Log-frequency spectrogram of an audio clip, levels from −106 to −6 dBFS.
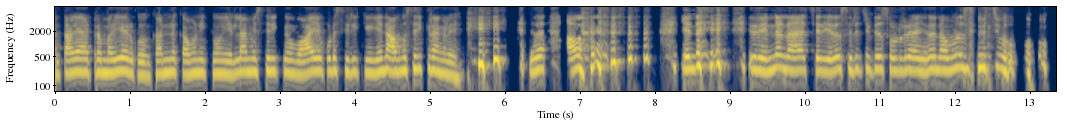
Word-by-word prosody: தலையாட்டுற 215 0 0
மாரியே 220 +3 +3
இருக்கும், 185 -3 -3
கண் 205 +2 0 0.2
கவனிக்கும், 200 0 -2
எல்லாமே 220 +2 -1
சிரிக்கும். 225 -3 -2
வாய 210 +4 +2
கூட 230 +1 0
சிரிக்கும். 215 -1 -3
ஏனா, 235 +1 +3
அவுங்க 225 +2 +1
சிரிக்கிறாங்களே! 235 -7 -1 1.0
இத 230 - +3 0.4
அவ 240 - +4 1.5
என்ன 255 +3 +2 0.7
இது 245 -1 +1
என்னன்னா, 250 -2 +1 0.3
சரி 225 -1 0
ஏதோ 240 +2 +2
சிரிச்சிட்டே 250 +1 -3
சொல்றேன், 230 0 0
ஏதோ 245 +2 +1
நம்மளும் 255 +3 0
சிரிச்சு 275 +1 0
வப்போம். 215 +8 -6
225 Hz, 115 wpm, -21 LUFS, 210-245 Hz, 1.5 s, அவ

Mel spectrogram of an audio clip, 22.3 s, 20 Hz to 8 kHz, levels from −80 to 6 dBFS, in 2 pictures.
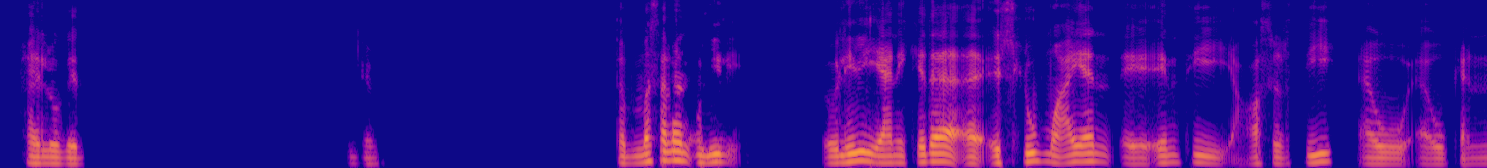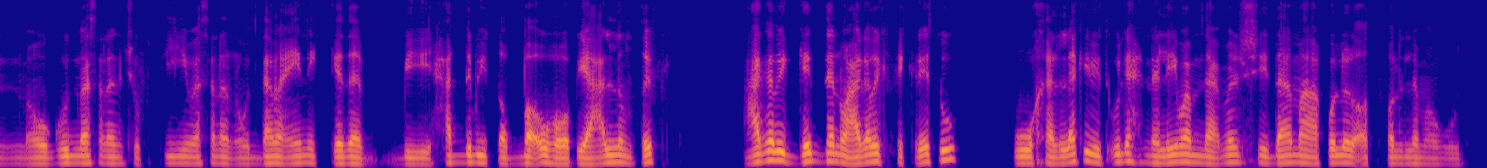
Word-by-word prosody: حلو 115 -1 -2
جدًا. 105 -1 -4 2.0
جم 100 -1 -20 1.8
طَب 115 -1 -6
مثلًا 150 +4 +2
قولي 125 +2 +1
لي 130 - -12 0.6
قولي 120 +5 +2
لي 155 -2 +4
يعني 125 0 -1
كده 135 +4 +1
أ 120 -4 +2
أسلوب 145 +5 -1
معيّن 135 +1 -1
آآ 105 +2 -6
أنتِ 125 0 -8 0.3
عاصِرتيه 110 +5 -6 0.2
أو 105 -1 -5
أو 100 0 -11
كان 100 +2 -16
موجود 105 +3 -1
مثلًا 120 -2 -1
شُفتيه 115 +2 -8
مثلًا 115 -2 -5
قُدّام 105 +3 -2
عينِك 115 +2 -2
كده 110 -2 +2
بي 105 -2 -5
حد 125 +4 -2
بيطبَّقه 115 -4 +2
وهو 110 -5 +5
بيعلِّم 115 +4 +2
طفل 110 - -1 0.6
عجبِك 150 +6 +6
جدًا 140 +3 +3
وعجبِك 130 +4 +5
فكرته 135 +10 0 0.4
وخلّاكِ 115 +3 +2
بتقولي 135 0 +2
إحنا 125 -4 -4
ليه 120 +2 +3
ما 140 - +5
بنعملش 125 +2 -2
ده 120 +1 +1
مع 120 -3 +1
كل 120 +3 0
الأطفال 115 -2 -1
اللي 110 0 -5
موجوده؟ 100 -2 -13
120 Hz, 130 wpm, -22 LUFS, 110-130 Hz, 2.0 s, عجبِك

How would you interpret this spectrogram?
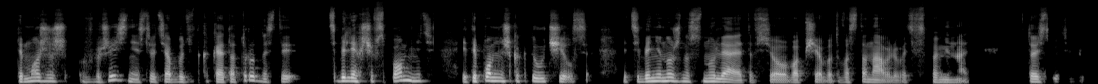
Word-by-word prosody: ты 130 - +1
можешь 150 -1 +1
в 120 -2 -10
жизни, 195 - 0
если 110 +3 -4
у - - -3
тебя 120 +2 +2
будет 120 +2 -5
какая-то 120 -5 +1
трудность, 190 -11 -2
ты 65 - -3 0.3
тебе 165 - +3
легче 150 -3 +3
вспомнить, 155 -1 0 0.2
и - - -1
ты 145 - +5
помнишь, 160 -1 +4
как 145 - -6
ты 150 - +2
учился. 140 0 +2 0.3
И - - -6
тебе 140 +3 +1
не 155 +1 +5
нужно 155 -3 +2
с 130 - -6
0 130 -6 +4
это 95 0 -4
всё - - -1
вообще - - 0
вот - - -8
восстанавливать, - - -3
вспоминать, 105 -1 -5 0.6
то 125 - +3
есть 125 0 0
у 135 - -10
тебя 125 0 -29
140 Hz, 195 wpm, -24 LUFS, 120-155 Hz, 0.6 s, ты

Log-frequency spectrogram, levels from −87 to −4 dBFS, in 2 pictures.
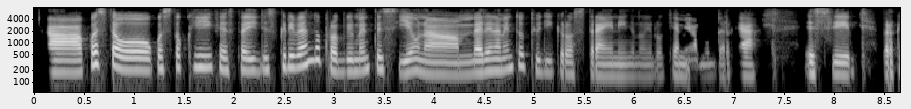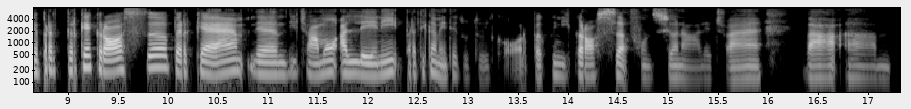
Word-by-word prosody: Ah, 180 0 +9
questo 210 -8 +5
questo 225 +2 -3
qui 240 0 -2
che 210 -3 -3
stai 200 -1 +1
descrivendo, 240 - +1
probabilmente 195 - -2
sì, 170 -4 -3
è 190 - +3
una 160 -4 +4
un 155 +1 -4
allenamento 200 +8 +1
più 190 -6 -10
di 180 -1 -9
Cross 165 -2 -7
Training, 145 -1 -1
noi 140 0 -19
lo 140 +1 -19
chiamiamo 145 -1 -9
perché 145 0 -2 0.4
eh 160 - -3
sì, 155 -1 0 0.3
perché 170 +3 -2
pr 200 +1 -4
perché, 240 +5 +1
cross? 195 0 +3 0.3
Perché, 175 0 +3
ehm, 160 -1 -2
diciamo 165 +1 -4
alleni 165 +1 -3
praticamente 65 - -11
tutto - - -30
il - - -31
corpo - - -14
e - - -14
quindi 145 -3 -18
cross 140 -1 -1
funzionale, 125 -2 -10
cioè 125 +2 -7 0.4
va 130 0 -3
a 130 -1 -16
mhmm, 125 0 -25
170 Hz, 150 wpm, -24 LUFS, 145-200 Hz, 0.4 s, Ah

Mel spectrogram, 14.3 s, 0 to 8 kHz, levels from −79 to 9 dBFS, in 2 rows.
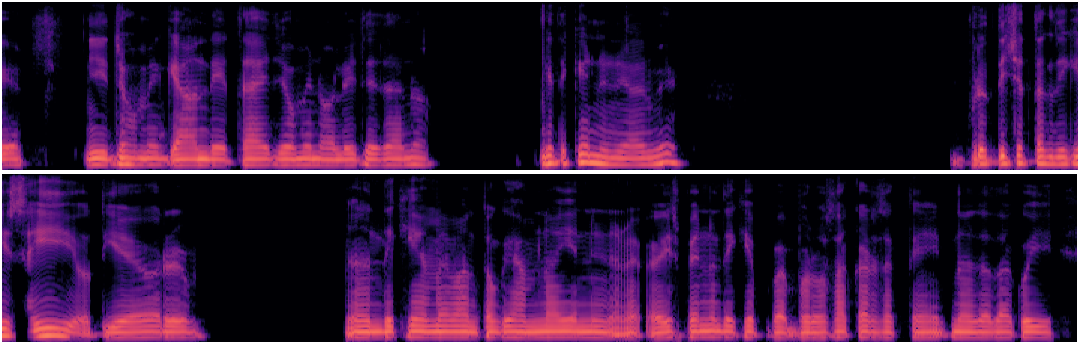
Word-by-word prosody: कि 105 - +1 0.6
ये 110 - +4
जो 115 +2 +2
हमें 110 -1 0
ज्ञान 100 0 +2
देता 105 0 -2
है, 105 0 0
जो 105 0 0
हमें 105 0 +1
नॉलेज 100 -1 -1
देता 105 0 0
है 105 - -1
ना, 110 0 -4 0.7
ये 130 - +6
देखिए 130 +4 +2
99 115 +2 +1 1.9
प्रतिशत 125 +2 +1
तक 125 - +3
देखिए 120 +1 +2
सही 115 -1 -1
ही 125 -2 +5
होती 85 +1 -3
है 95 0 +1
और 100 0 -1 1.2
अ, - - +1 0.2
देखिए 100 +1 +1
मैं 100 0 +2
मानता 100 -1 0
हूँ 95 - -2
कि 100 - +2
हम 95 -1 +1
ना 100 0 +2
ये 100 0 +2
निर 95 -1 0
अ, - - 0
इस 95 +1 0
पे 100 - +2
ना 105 0 +1
देखिए 100 0 -1
प 95 -1 -4
भरोसा 90 +2 -1
कर 100 -1 -1
सकते 95 0 -5
हैं 95 - -1
इतना 95 -1 -1
ज़्यादा 95 0 -1
कोई 95 0 -1
100 Hz, 195 wpm, -22 LUFS, 95-110 Hz, 1.9 s, ये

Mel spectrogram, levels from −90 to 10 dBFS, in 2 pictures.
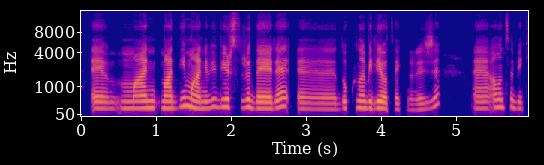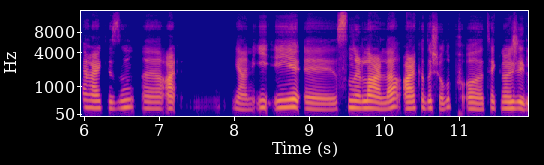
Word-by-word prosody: eee, 190 0 0
man 200 +2 0
maddi 200 +5 +2
manevi 215 0 +2
bir 235 0 +3
sürü 230 -2 -1
değere, 190 +6 +3
eee, 170 -2 -7
dokunabiliyor 200 -1 +2
teknoloji. 170 - -9 0.5
Eee, 190 0 -3
ama 225 +1 -1
tabii 220 -4 -9
ki 225 +4 -7
herkesin, 205 +1 -2
eee, 195 - -6
ar 185 0 +1 0.8
yani 160 -4 -6
i 220 0 -4
iyi, 225 +3 +4
eee, 165 -2 -3
sınırlarla 205 0 +4
arkadaş 200 +1 +3
olup, 235 +8 -6 0.2
ııı, 175 -2 0
teknolojiyle 190 0 0
195 Hz, 130 wpm, -24 LUFS, 185-215 Hz, 0.8 s, iyi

